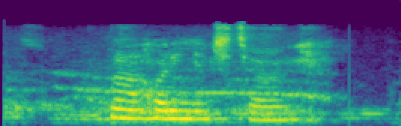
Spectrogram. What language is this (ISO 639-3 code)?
kin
